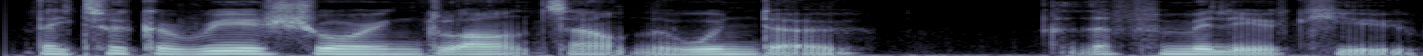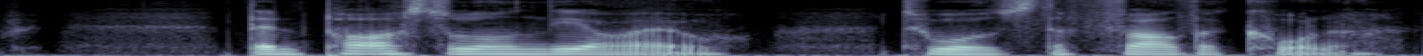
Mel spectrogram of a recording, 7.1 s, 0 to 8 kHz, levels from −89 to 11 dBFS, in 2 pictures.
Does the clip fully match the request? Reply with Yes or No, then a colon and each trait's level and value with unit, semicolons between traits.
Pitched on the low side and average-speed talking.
Yes: low, 130 Hz; average, 175 wpm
